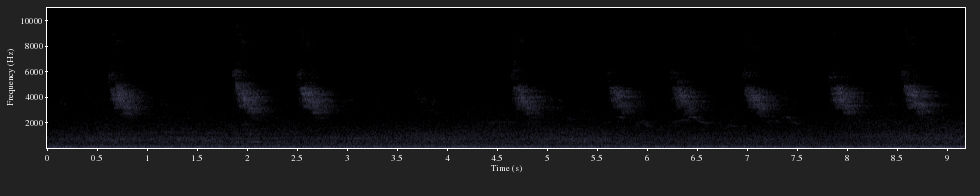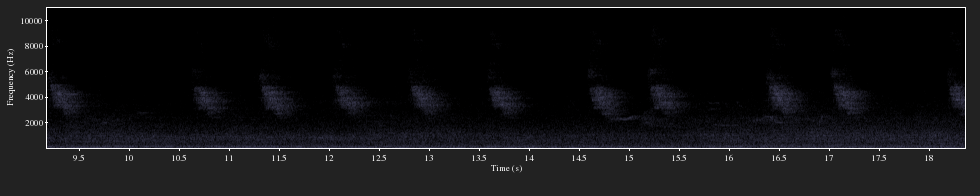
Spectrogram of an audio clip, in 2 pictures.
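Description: A small bird chirping repeatedly and faintly: short, high, slightly falling chirps, often in pairs, about one to two a second.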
